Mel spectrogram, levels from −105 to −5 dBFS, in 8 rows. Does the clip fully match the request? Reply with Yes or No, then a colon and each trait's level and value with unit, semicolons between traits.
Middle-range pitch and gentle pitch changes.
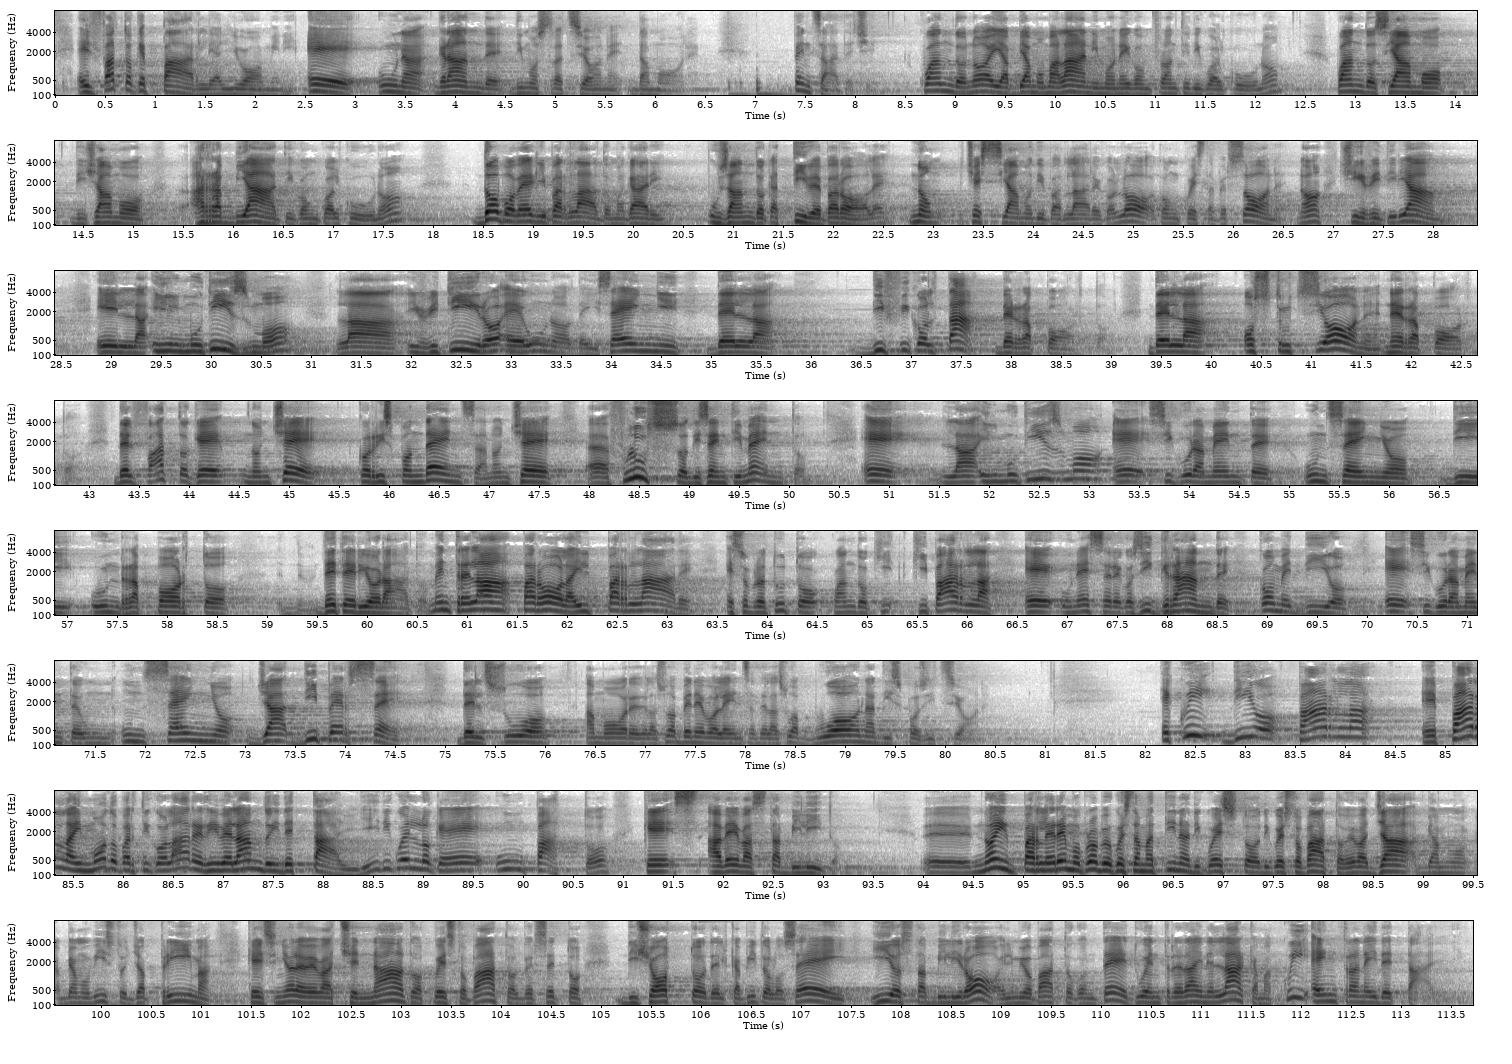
No: medium, 160 Hz; average, 4.5 semitones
